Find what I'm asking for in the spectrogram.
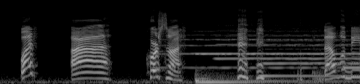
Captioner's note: giggles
